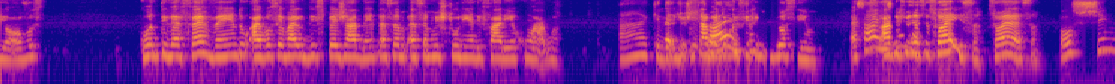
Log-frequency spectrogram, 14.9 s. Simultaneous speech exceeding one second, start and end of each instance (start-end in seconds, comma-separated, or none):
8.9-10.1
